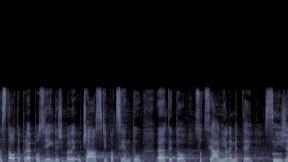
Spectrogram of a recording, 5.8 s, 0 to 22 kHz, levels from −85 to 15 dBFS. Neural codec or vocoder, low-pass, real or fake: none; 9.9 kHz; real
